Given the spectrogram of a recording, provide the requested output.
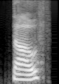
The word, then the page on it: pouffe: Indian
